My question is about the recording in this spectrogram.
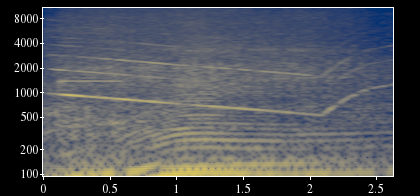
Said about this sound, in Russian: И моя сирена звучит совсем не так, Алекс.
